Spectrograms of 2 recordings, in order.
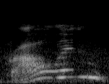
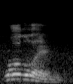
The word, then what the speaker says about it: Rowland: Yeah, because it's spelled R-O-W-L-E-D. Like, people will be like, Rowland? No, dumbass, Roland Jr.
